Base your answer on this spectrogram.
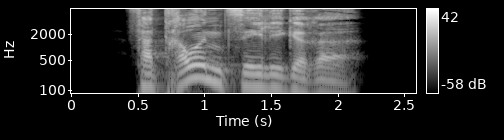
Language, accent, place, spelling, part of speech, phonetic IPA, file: German, Germany, Berlin, vertrauensseligere, adjective, [fɛɐ̯ˈtʁaʊ̯ənsˌzeːlɪɡəʁə], De-vertrauensseligere.ogg
- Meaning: inflection of vertrauensselig: 1. strong/mixed nominative/accusative feminine singular comparative degree 2. strong nominative/accusative plural comparative degree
